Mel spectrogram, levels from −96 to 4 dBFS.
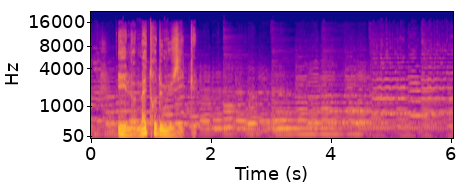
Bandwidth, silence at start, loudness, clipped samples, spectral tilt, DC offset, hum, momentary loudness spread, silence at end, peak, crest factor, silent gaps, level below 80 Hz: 17 kHz; 0 s; -23 LUFS; under 0.1%; -5 dB/octave; under 0.1%; none; 15 LU; 0 s; 0 dBFS; 22 dB; none; -40 dBFS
